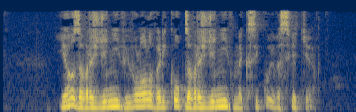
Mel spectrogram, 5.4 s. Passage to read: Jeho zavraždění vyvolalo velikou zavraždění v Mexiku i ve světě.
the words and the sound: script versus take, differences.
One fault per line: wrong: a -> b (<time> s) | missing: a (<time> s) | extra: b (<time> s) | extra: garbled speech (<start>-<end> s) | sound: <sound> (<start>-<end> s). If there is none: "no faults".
no faults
